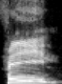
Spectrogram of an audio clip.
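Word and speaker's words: feign: সো এটি কিন্তু একটি নিয়ম, যখনই জি এর পর এন আসবে তখনই কিন্তু জি এর উচ্চারণটি আর হবে না।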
